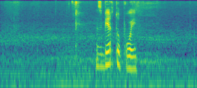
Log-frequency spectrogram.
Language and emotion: Russian, neutral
